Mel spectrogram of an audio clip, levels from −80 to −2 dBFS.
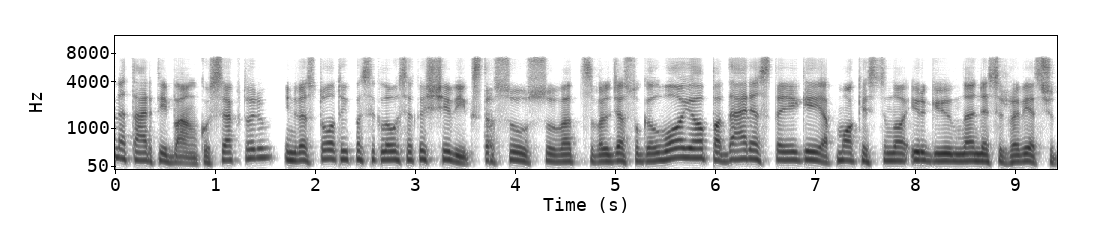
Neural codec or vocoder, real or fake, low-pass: codec, 16 kHz, about 1 kbps, DyCAST, with the encoder's durations; fake; 7.2 kHz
